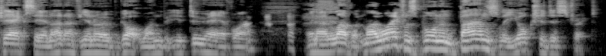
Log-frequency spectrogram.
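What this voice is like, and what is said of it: New Zealand accent. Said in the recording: “we love your New Zealand accent”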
